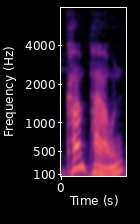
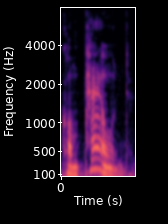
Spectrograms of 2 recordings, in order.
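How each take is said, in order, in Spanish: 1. El acento está en la primera sílaba. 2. El acento está en la última sílaba. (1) "la tilde fonética está en la primera sílaba" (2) "siempre el verbo lleva el acento en la última sílaba"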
